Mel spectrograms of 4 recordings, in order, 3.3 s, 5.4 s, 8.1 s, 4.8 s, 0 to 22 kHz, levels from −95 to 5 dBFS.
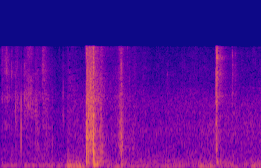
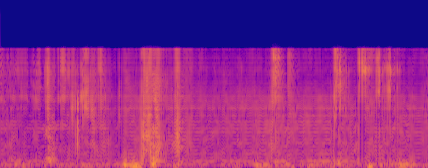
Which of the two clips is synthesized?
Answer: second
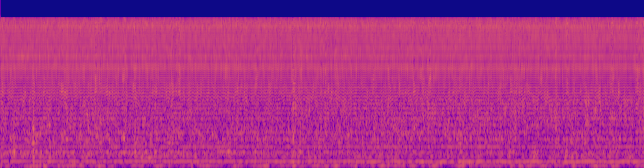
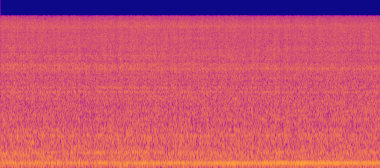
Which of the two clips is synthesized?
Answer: first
